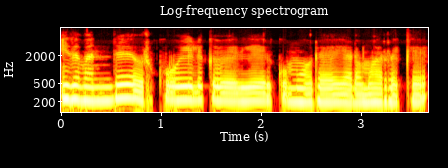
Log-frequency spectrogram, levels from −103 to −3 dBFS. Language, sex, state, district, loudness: Tamil, female, Tamil Nadu, Namakkal, -13 LUFS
